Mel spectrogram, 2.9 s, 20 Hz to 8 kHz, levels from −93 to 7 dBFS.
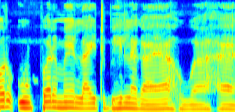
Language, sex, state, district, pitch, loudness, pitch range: Hindi, male, Jharkhand, Palamu, 135 Hz, -16 LUFS, 120-150 Hz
